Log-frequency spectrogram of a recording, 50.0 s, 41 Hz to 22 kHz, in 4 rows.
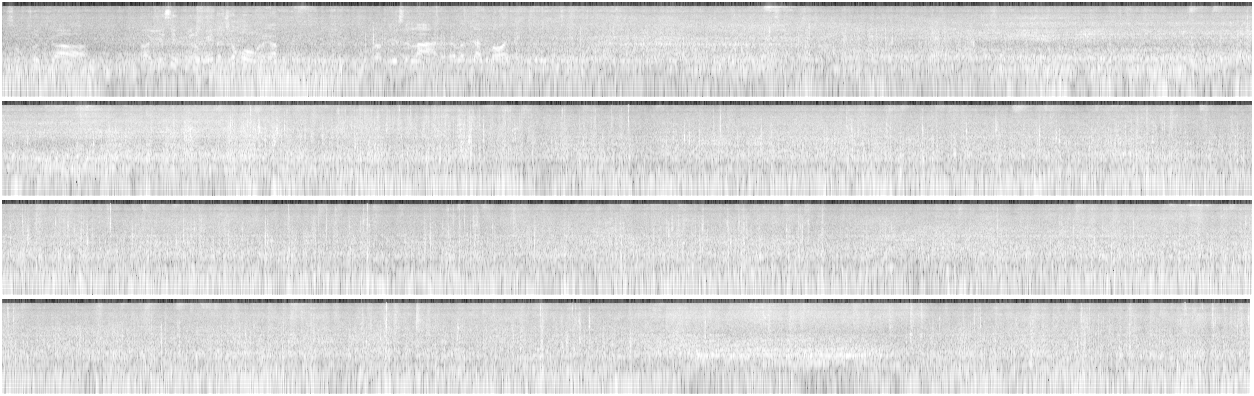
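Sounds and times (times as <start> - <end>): train wheels rumbling on rails: 0.0 - 49.9.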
